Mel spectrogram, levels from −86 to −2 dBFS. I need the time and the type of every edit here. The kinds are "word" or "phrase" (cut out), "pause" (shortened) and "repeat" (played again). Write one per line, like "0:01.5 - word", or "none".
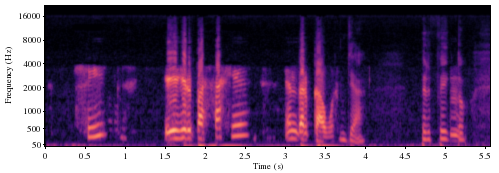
none

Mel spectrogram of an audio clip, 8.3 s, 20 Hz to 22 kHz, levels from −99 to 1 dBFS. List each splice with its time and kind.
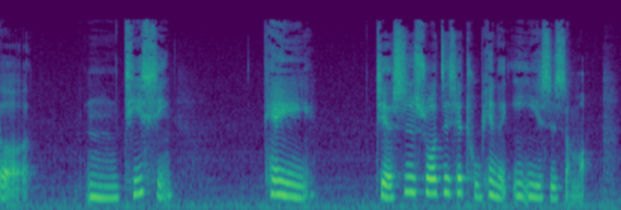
none

